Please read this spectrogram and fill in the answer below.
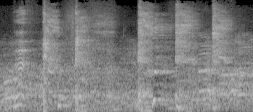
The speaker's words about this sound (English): You all right? It's just this cough. Can't shift it.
